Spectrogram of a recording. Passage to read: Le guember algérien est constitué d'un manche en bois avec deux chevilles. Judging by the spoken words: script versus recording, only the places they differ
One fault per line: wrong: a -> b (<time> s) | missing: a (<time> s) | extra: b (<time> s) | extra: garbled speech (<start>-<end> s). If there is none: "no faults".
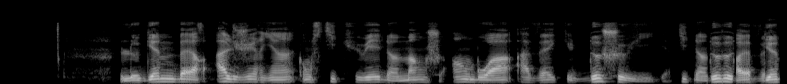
missing: est (3.0 s)
extra: garbled speech (6.8-7.8 s)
